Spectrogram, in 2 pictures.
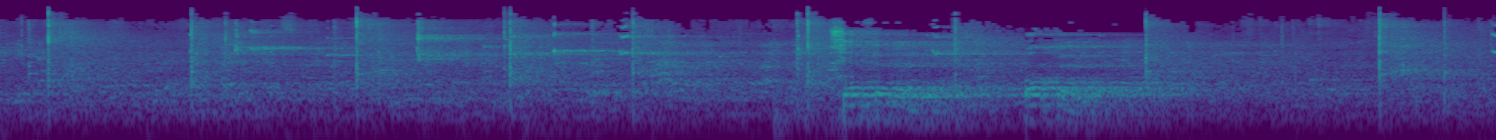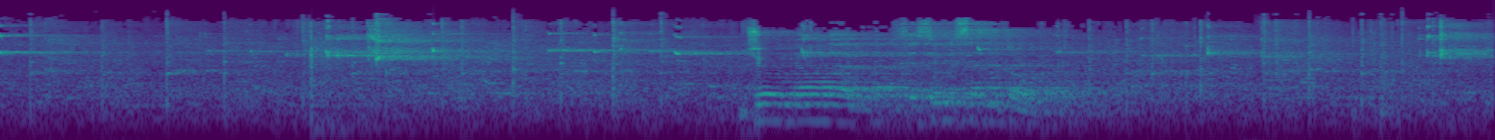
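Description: Shuttlecocks are struck with sharp pops in a large echoing hall.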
